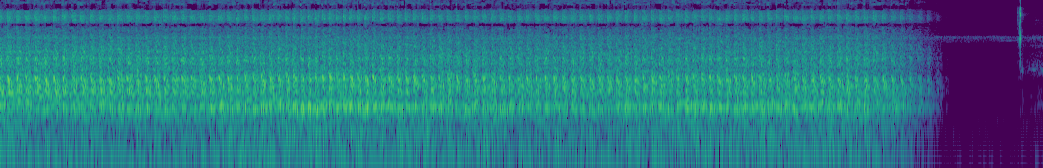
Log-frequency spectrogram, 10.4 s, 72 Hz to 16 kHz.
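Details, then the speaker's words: 1986 Ford F150 with swapped 7.3L IDI diesel: starter cranks steadily about four turns a second for nine seconds without starting; injection pump solenoid voltage dropped from 12 to 8.5 V during cranking due to shared wiring and weak batteries. "when I turned the key on I got 12 volts but when I cranked it it went down to 8 and 1/2 at the actual injection pump so I wasn't getting enough power to the solenoid to keep it open during cranking"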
